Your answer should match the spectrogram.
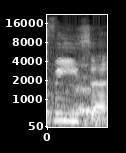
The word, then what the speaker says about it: Viza: It is pronounced as Viza.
